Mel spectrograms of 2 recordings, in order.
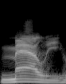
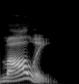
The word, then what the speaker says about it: Mally: It's Mally, rhymes with rally. So I'm learning all the names for sure. – Yeah, but I thought it was Molly for the longest time.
